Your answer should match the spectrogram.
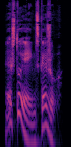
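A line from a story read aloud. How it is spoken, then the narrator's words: Grumbled. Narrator (Russian): проворчал Арктер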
